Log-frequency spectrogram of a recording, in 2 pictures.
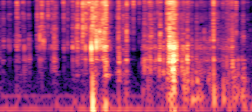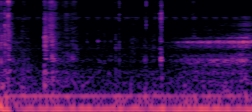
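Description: Shiny trading card pack wrapper being torn open and crinkled, a dense crackle lasting about three seconds.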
